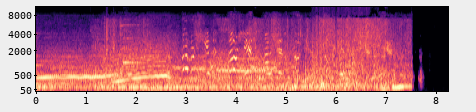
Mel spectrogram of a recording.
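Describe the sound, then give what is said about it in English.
A car engine revs and accelerates hard on curvy roads with no barriers, its pitch climbing as it catches up to the cars in front, then roars steadily at high speed with road noise while voices murmur underneath, before cutting off abruptly. “See how far the cars are in front of us? Right. Watch how fast they catch up.”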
